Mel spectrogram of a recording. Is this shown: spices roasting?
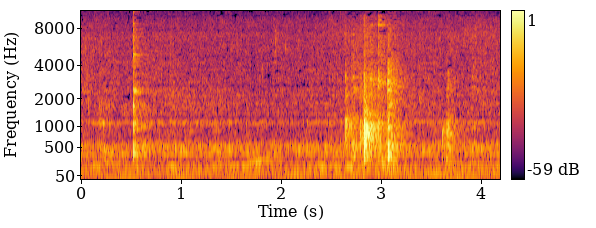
yes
